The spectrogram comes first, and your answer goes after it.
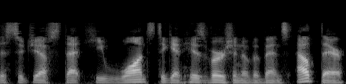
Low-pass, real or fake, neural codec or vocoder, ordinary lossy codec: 7.2 kHz; fake; codec, 24 kHz, 0.5 kbps, DualCodec; MP3, 32 kbps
